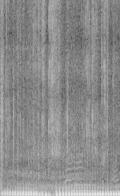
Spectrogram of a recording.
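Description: A small engine running steadily close by, its rapid, even firing pulses dipping briefly about a second in.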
